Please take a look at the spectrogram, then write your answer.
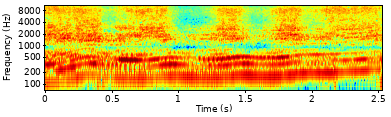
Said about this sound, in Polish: To takim drugim problemem, który się pojawia latem, to są te częste przejażdżki zarówno tuningowanych samochodów, jak i motocyklistów z modyfikowanymi wydechami.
